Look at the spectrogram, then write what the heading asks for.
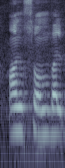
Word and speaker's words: ensemble: अब ये एंसेम्बल है लिखा, लेकिन इसको पढ़ते हैं, यहाँ देखिए प्रोनाउंसिएशन दिया हुआ है, ensemble पढ़ना है, ठीक है।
